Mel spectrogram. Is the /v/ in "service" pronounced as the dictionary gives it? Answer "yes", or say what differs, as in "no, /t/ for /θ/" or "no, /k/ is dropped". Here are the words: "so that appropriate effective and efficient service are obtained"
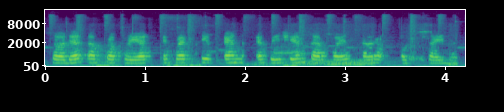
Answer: no, /f/ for /v/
